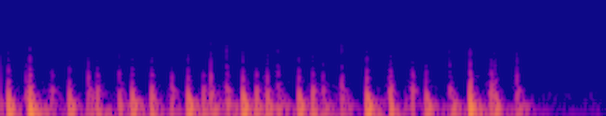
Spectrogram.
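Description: Long green-painted nails tap rapidly across the flat red front of a round, hollow, soft faux-leather (PVC) cosmetics bag with a text-printed red lid and zebra-striped sides, with a microphone zipped inside. The taps come through as a quick, uneven run of dull, deep, muffled thumps with almost no ring. They stop just before the end, leaving a brief silence.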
